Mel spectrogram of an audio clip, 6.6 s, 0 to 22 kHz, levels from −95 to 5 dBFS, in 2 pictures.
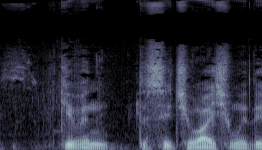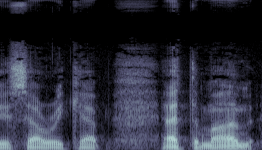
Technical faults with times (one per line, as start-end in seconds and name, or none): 0.00-6.56 stereo read as mono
